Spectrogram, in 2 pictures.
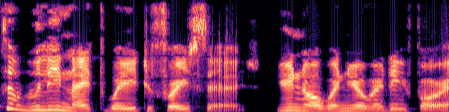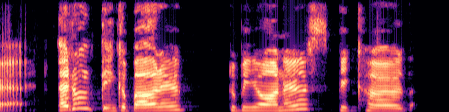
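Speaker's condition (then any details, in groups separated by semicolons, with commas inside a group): Deafness, 98% hearing loss; removes hearing aids after noisy days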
